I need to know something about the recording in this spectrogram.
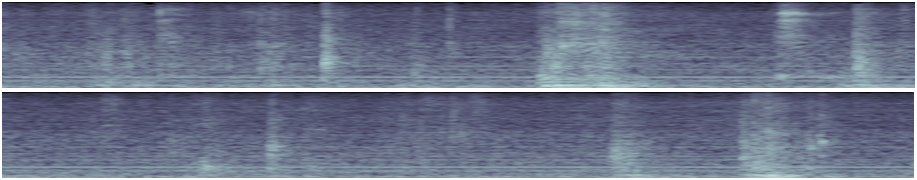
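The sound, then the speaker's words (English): A door is pushed shut with a dull thud at the start of a meeting, followed later by another heavy knock and a few scattered clicks and rattles amid a quiet hum. “Can we close that door and then we proceed with our meeting?”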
